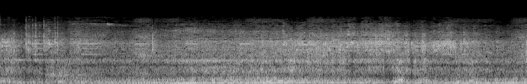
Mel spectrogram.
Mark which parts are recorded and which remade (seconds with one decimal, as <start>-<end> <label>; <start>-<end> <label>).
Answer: 0.0-2.8 recorded; 2.8-3.4 remade; 3.4-5.3 recorded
